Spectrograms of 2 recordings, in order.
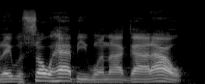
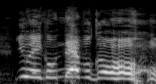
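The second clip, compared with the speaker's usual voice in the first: piercing, shrill, very high, very loud scream; 15 dB louder than usual. Retelling what people banging on cell doors yelled: imitating someone screaming. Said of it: "They screaming".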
